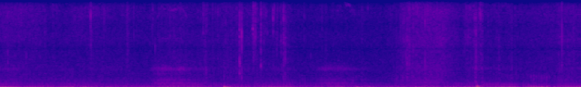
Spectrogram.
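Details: Purring cat enjoying the sun, a low rhythmic rumble throughout, steady and close, with scattered soft rustles and small clicks over the top.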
